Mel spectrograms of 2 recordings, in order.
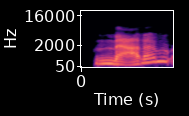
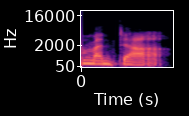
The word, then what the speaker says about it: madame: Archer works on behalf of a very influential Do you say madam or madame? Madame. I Madame. say madam. I think the French pronunciation would be madame, but we'll Madame.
